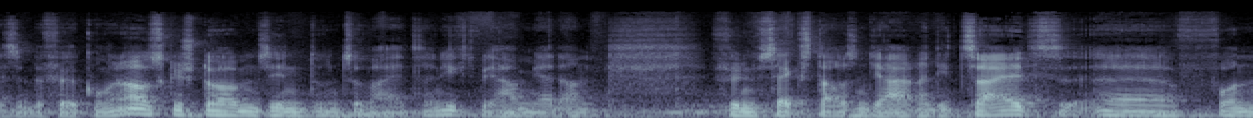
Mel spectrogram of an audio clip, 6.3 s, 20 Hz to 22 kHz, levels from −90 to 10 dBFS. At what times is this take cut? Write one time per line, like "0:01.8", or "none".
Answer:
none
